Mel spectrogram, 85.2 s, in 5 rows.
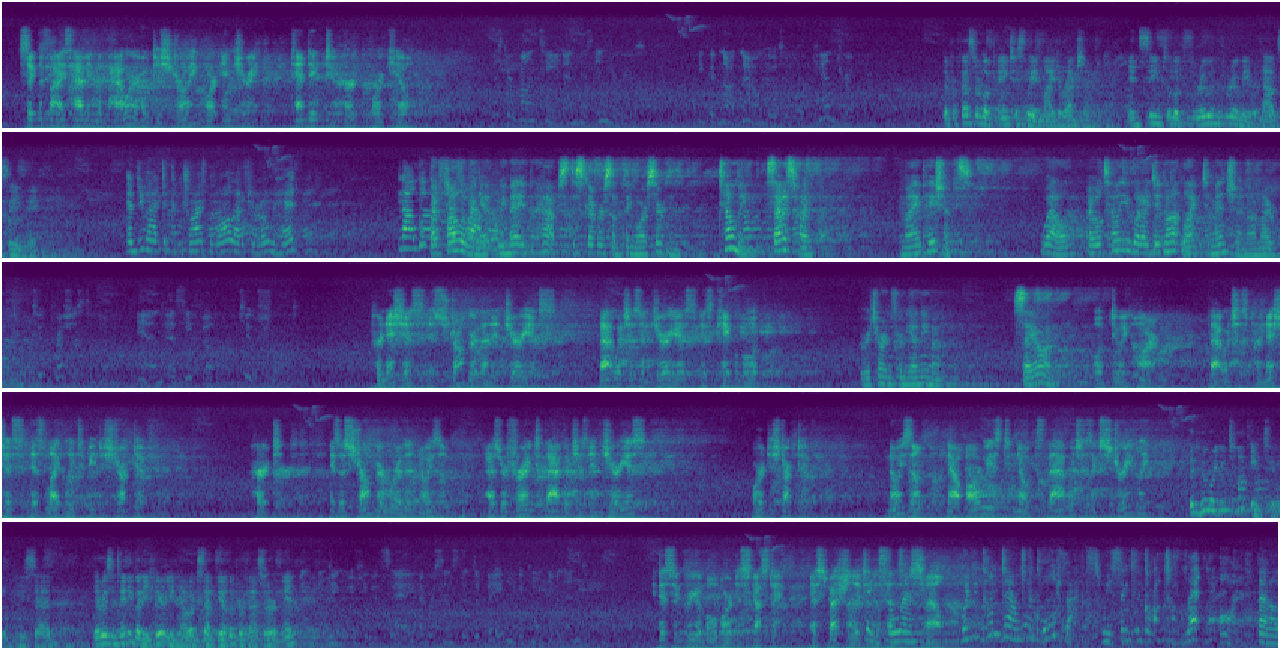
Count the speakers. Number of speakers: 5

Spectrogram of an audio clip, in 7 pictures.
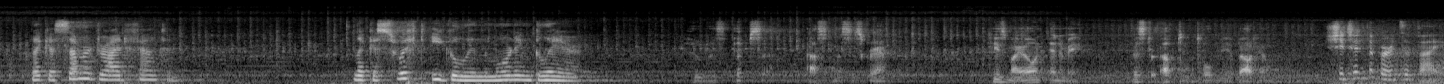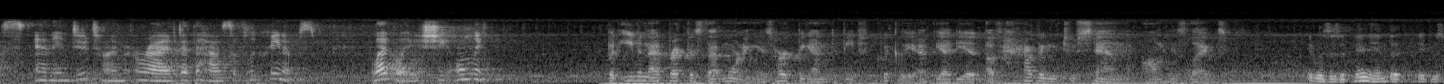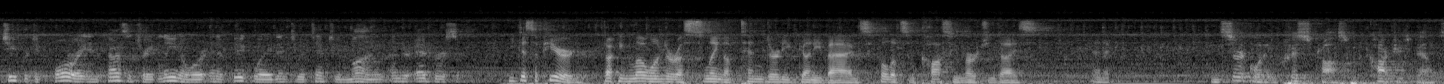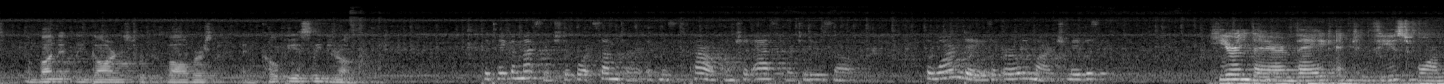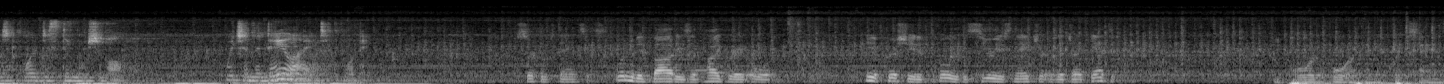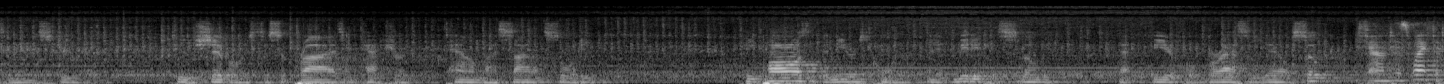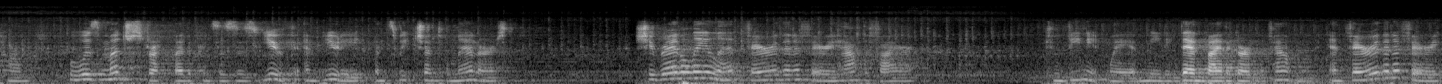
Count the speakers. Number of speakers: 9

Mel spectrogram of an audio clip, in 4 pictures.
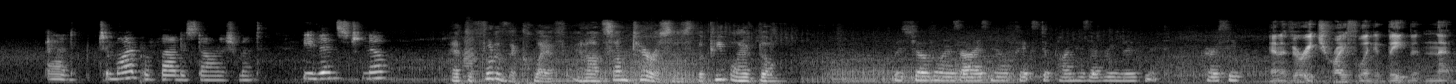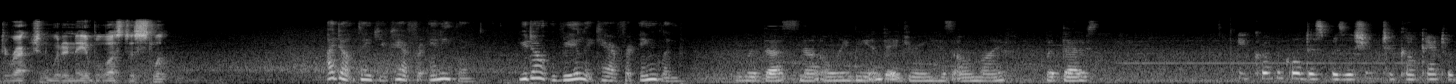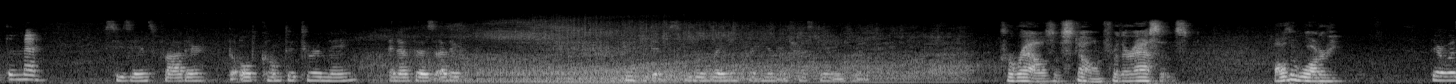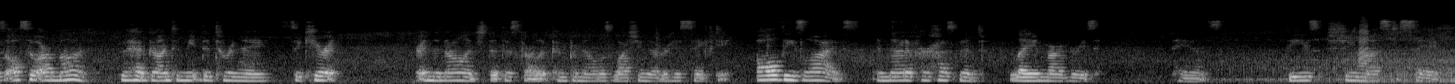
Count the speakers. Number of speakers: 5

